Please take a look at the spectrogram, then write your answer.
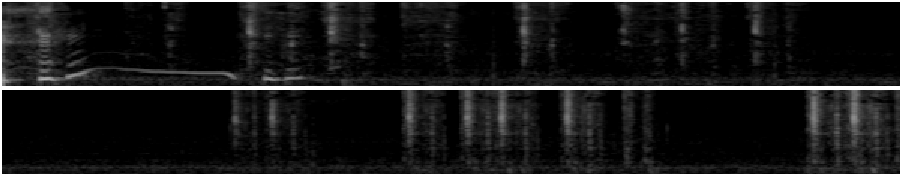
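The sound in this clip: Keyboard typing as someone starts writing, quick bursts of crisp clicks separated by pauses of quiet, with a brief vocal sound near the start.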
